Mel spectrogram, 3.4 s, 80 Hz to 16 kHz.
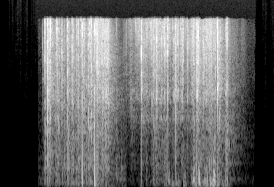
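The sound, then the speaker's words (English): Tarot cards being shuffled and drawn, a soft papery rustling and flicking that runs for about two and a half seconds with a few sharper snaps, alone and quiet. “I only drew the customary 4 cards today for this collective intuitive reading, not 12.”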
